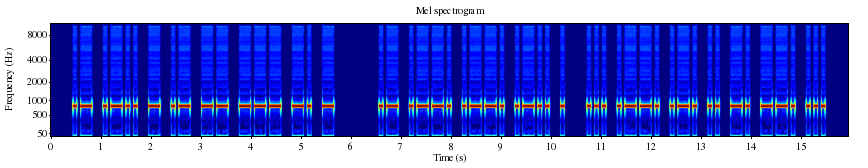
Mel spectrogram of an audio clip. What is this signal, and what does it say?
Morse code, heard as a keyed tone, about 16 wpm, 800 Hz. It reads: ALTAMONT APPLE SPRINGS
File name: CW Code Groups @15WPM / fromSM's / Cities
